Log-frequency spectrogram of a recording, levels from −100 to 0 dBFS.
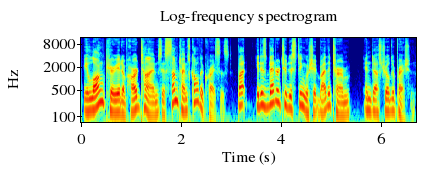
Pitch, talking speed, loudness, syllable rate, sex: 155 Hz, 205 wpm, -19 LUFS, 6.2 syllables/s, male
